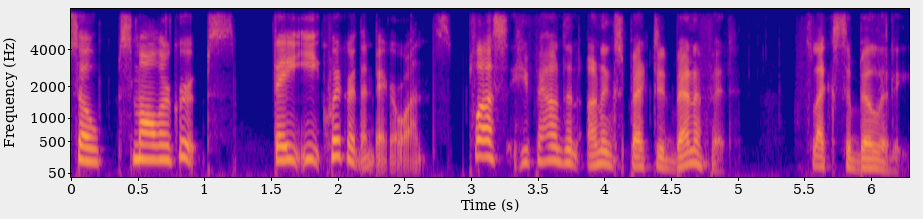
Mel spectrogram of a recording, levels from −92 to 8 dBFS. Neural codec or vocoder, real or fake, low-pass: none; real; 7.2 kHz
